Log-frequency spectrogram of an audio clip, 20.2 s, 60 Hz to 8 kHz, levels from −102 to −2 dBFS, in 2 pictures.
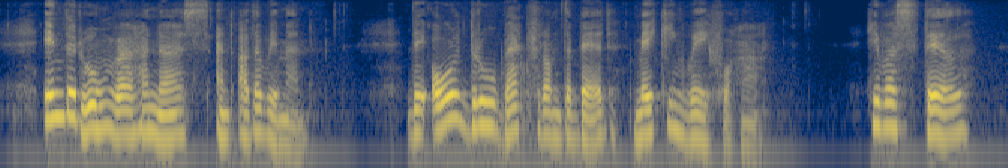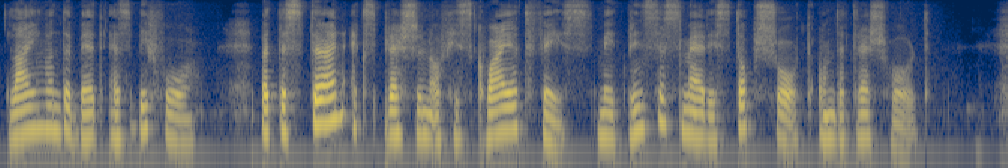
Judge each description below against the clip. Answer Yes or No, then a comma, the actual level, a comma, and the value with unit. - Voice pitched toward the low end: No, medium, 160 Hz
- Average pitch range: Yes, average, 4.5 semitones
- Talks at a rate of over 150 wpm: No, slow, 135 wpm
